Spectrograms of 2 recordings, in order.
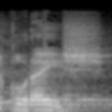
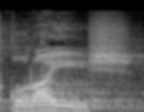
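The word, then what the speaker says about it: قريش: Ra mutaharrik, the rules of ra mutaharrik is if it has a fatha or dhamma on top, it's going to be full mouth. Kasra is going to be empty mouth. So you can't say Quraysh. It's not Quraysh. It's Quraysh. You see what I'm doing there? Quraysh, not Quraysh.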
